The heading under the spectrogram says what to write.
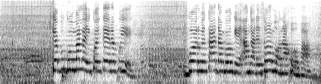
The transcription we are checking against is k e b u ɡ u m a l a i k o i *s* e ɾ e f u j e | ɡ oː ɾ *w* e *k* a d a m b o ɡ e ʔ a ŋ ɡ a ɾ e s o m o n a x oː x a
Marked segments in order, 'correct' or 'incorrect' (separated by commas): incorrect, correct, correct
